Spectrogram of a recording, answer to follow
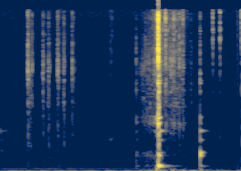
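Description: Typing on a computer keyboard: a few light, sparse key clicks, then one hard, loud knock about one and a half seconds in and a smaller one at the end.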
